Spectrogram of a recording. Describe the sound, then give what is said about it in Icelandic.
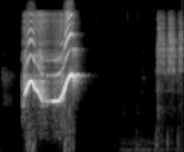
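Loud human whistling: a long whistled phrase that swoops down and then up in pitch. After a pause come a few shorter, fainter whistled notes. “Hurðaskellir blístraði hátt og sama gerði Viktor.”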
